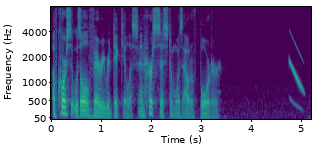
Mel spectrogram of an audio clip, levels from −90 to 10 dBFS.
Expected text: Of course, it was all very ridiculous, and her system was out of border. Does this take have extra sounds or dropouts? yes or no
yes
